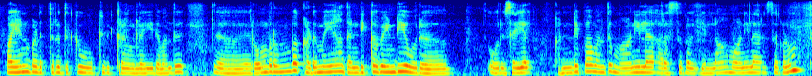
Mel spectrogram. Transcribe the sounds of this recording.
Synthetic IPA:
pɐjɐnpɐɽɯt̪ːɯɾɐðɯkːɯuːkːɪʋɪkːɪɾaːŋɡɐɭeɪðɐʋɐnd̪ɯ | ɾɔmbɐɾɔmbɐkɐɽɯmɐjaːt̪ɐɳɖɪkːɐʋeːɳɖɪjɐɔɾɯ | ɔɾɯsɛjɐl | kɐɳɖɪpːaːʋɐnd̪ɯmaːnɪlɐːɾɐsɯɣɐɭɛlːaːmaːnɪlɐːɾɐsɯɣɐɭɯm

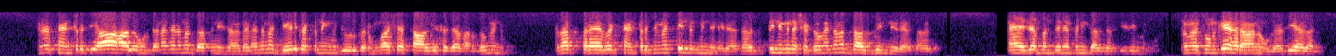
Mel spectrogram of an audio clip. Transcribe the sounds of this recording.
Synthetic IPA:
kɛnaːsɛ̃ːɳʈəɾt͡ʃiaːɦaːlɦʊ̃nd̪aːnaːkɛ̃nːmɛ̃ːd̪əsnəĩːsəkd̪aːkɛ̃nt̪ːmɛ̃ːd͡ʒeːlkəʈːnĩːməɲd͡ʒuːɾkəɾũːŋɡaːʃɛːsaːld̪iːsəd͡ʒaːkəɾd̪õːmɛ̃ːnũː | ət̪ãːpɾaːɪʋəʈsɛ̃ːɳʈəɾt͡ʃmɛ̃ːt̪ɪnmɪnːnĩːɾɛːsəkd̪at̪ɪnmɪnãt͡ʃʰəɖõːkɛ̃nt̪aːmɛ̃ːd̪əsd̪ɪnːĩːɾɛsəkd̪aː | pɛːd͡ʒaːbənd̪eːnẽːəpɳiːɡəld͡ʒãnd̪iːsiːmɛːnũːsəɾmɛ̃ːsʊɳkeːɦəɾaːnɦoːɡejaːt̪iaːɡəl

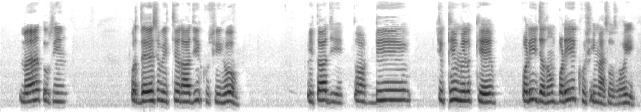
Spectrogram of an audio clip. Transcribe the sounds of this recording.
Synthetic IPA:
mɛ̃ːt̪ʊsĩː | pəɾəd̪eːʃʋɪt͡ʃɾaːd͡ʒiːkʰʊʃiːɦoː | pɪt̪aːd͡ʒiːt̪ʊaːɖiː | t͡ʃɪʈʰːiːmɪlkeː | pəɽiːd͡ʒəd̪õːbəɽiːkʰʊʃiːmɛːsuːsɦoːiː

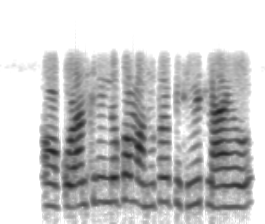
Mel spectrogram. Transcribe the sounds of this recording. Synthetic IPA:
ɔ̃kuɹansʰininːʊpʊamanutʊepɹitʰibitnajo

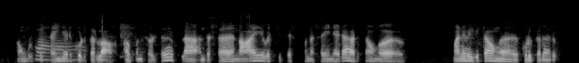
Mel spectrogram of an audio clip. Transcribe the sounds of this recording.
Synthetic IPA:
ɐʋɐŋɡɐɭɯkːɯsɐjneːɽkɔɽɯt̪ːɯɾɐlã̰ːɐpːɯnːɯsɔlːɪʈːɯplaːɐnd̪ɐsɐnaːjʋɐt͡ʃːɯpɛsʈ̚pɐnːɐsɐjneːɽɐɐɽɯt̪ːɐ̃ɐʋɐŋɡɐ | mɐnɐʋikɪʈːɐɐʋɐŋɡɐkɔɽɯkːɐɾaːɾɯ

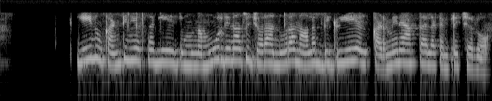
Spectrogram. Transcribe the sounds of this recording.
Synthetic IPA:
eːnukɐɳʈinjjɐsaːɡinɐmːuːɾud̪inaːd͡ʒud͡ʒɐɾanuːɾaːnaːlɐkɖiɡɾiːkɐɽɐmeːneːaːɡ̚t̪aːjlːɐʈe̞mpɾeːt͡ʃɐɾːṵ

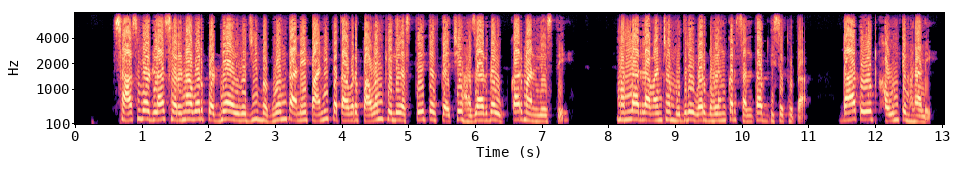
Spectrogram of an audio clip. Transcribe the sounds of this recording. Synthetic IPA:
sasʋəɽlasəɾɳaʋəɾpəɽɳjajʋəd͡ʑiːbʱəɡʋənt̪anepaɽ̃iːpət̪aʋəɾpaʋənkeleəst̪et̪əɾt̪jat͡ɕeɦəd͡zaɾd̪aup̚kaɾmaɳleəst̪ḛ | məllaɾːaʋãɲt͡ɕjamud̪ɾeʋəɾbʱəjəŋkəɾsənt̪ap̚d̪isət̪ɦot̪a̰ | d̪at̪oʈkʰauːnt̪em̤əɽ̃alḛ

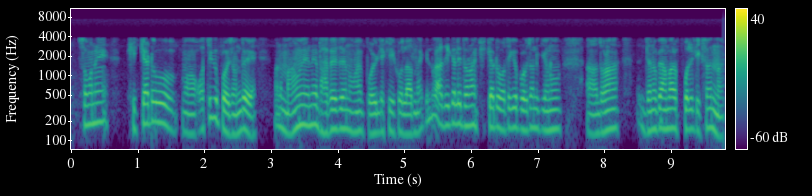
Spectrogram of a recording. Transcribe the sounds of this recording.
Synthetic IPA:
somane | kʰikʰːjaʈuɔt̪ikɔpɾɔjod͡ʒɔnd̪e | ma̰nemanũenebʱabezenɔɦɔ̃jpɔɹilekʰiekulabʱnajkint̪uazikalid̪ʱɔɹ̃ãkʰi̥kːaʈ̬uɔt̪ikɔp̬ɾɔjod͡ʒɔnk̬iwnũd̪ʱɔɹ̃ã | zenɔk̬eamaɾpɔliʈ̬iksɔjnnɔj

